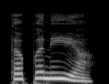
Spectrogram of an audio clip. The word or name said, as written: ತಪನೀಯ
